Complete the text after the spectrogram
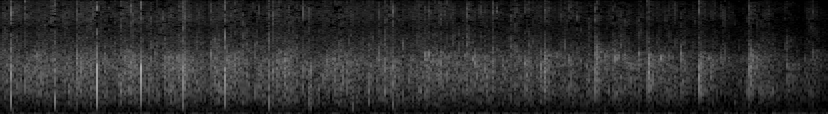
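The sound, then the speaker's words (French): A church audience applauds its production team with soft, scattered clapping. Sharp individual claps stand out early, then blend into a steady patter. “j'aimerais juste qu'on puisse euh, euh, féliciter, acclamer l'équipe production qui se bat pour monter en qualité. Merci aux équipes.”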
